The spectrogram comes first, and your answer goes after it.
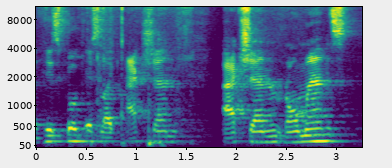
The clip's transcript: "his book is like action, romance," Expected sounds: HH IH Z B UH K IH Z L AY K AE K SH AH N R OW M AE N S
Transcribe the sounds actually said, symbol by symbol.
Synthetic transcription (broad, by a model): HH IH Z B UH K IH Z L AY K AE K SH AH N R OW M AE N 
